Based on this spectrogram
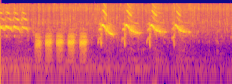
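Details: Nias hill myna song mixing a few rapid buzzy notes with clear descending whistles repeated several times, rich and ringing.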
